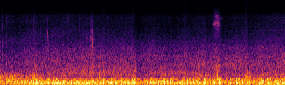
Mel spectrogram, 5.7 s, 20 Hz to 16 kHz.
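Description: BMW E36 3 Series coupe's engine idling steadily, a low, even exhaust note with no revving.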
